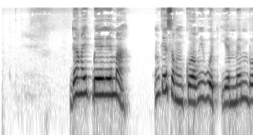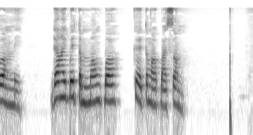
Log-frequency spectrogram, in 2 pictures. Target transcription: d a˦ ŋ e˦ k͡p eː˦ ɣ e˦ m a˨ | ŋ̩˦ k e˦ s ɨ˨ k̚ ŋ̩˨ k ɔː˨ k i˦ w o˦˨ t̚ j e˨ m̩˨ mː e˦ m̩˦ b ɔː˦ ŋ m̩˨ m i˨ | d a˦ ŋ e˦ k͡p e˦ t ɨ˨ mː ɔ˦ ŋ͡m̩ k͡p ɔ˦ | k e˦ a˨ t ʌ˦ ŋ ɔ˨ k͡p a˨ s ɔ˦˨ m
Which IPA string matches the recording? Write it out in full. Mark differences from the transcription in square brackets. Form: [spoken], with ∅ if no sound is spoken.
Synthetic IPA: d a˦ ŋ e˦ k͡p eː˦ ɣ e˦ m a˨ | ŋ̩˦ k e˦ s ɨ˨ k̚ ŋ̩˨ k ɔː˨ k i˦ w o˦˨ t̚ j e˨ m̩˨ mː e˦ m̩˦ b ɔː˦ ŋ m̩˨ m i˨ | d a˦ ŋ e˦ k͡p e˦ t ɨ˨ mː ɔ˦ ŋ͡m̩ k͡p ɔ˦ | k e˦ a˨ t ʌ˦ ŋ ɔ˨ k͡p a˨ s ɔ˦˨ m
